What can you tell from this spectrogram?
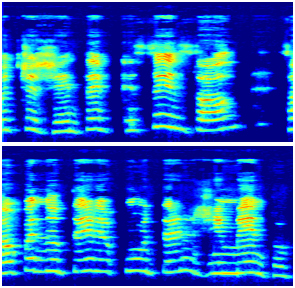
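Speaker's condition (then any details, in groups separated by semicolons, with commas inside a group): Ataxia; acquired, brain injury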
